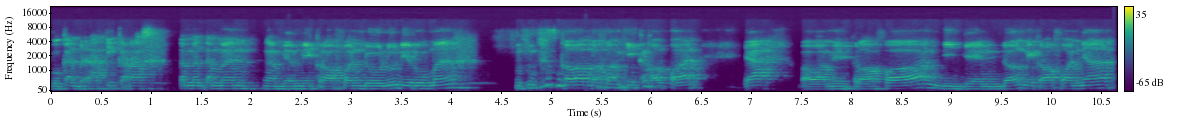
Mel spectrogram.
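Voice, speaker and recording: A man with an Indonesian accent, teaching an online lesson for children in a playful, lively way, acting out loud and soft greetings. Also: medium pitch. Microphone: video call. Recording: roomy, dull video-call audio.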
